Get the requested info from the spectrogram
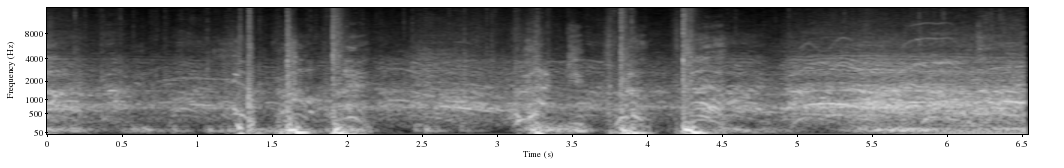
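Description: Heavy punch impacts, about six hits in quick groups, over a crowd shouting and cheering around a fight ring; the crowd swells louder near the end.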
